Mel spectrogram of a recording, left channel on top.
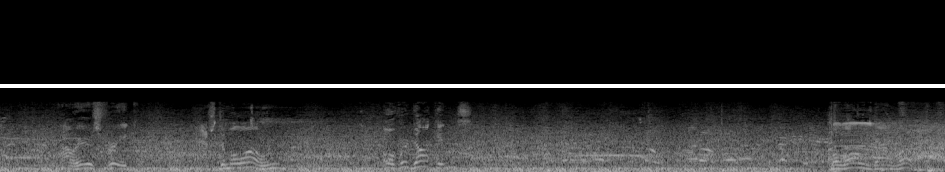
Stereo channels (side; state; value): left; silent; 59 dB below the other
